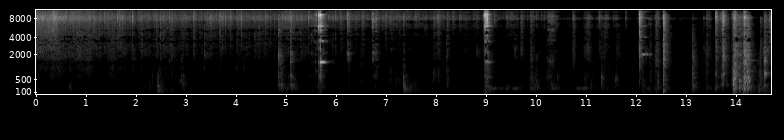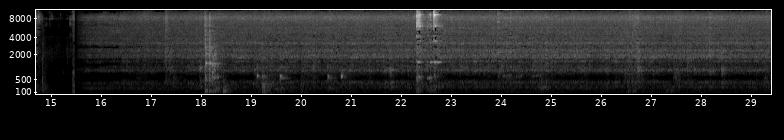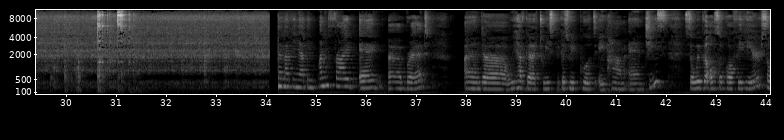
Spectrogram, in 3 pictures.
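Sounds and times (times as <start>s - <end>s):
food sizzling in pan: 0.0s - 8.2s, 15.5s - 34.1s
spatula scraping pan: 18.0s - 31.6s.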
